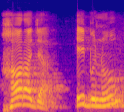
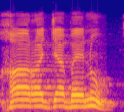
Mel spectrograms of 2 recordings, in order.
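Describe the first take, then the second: First: The words are said separately, with the i sounded. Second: The words are joined, with the i dropped. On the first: "bisa saya baca kharaja ibnu" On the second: "kalau saya baca langsung kharaja bunu"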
